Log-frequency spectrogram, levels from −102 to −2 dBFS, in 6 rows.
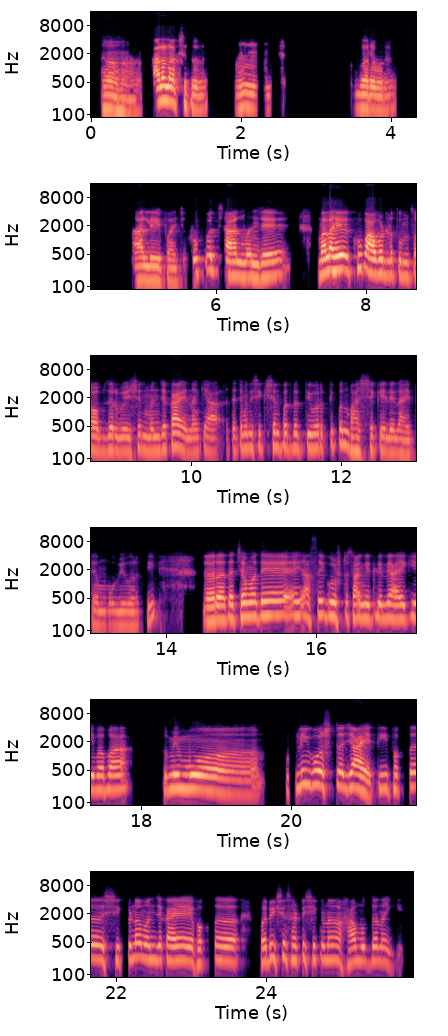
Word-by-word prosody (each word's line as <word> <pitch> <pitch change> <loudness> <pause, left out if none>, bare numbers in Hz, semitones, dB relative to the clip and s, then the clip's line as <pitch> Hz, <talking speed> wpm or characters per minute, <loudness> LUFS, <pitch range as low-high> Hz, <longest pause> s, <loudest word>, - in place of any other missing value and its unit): हां, 130 -3 0
हां, 115 -1 -5
हां.आला 180 - +4
लक्षात 185 -4 +4
अ, - - +1 0.6
हं 145 +1 -1 1.4
बरं, 135 -1 +3
बरं 130 +2 -10 0.9
आली 140 -1 +1
पाहिजे. 125 -1 -8
खूपच 225 +4 -1
छान 175 -3 +6
म्हणजे 160 0 +2 0.7
मला 200 +4 +9
हे 230 +1 +10
खूप 245 +2 +1
आवडलं 190 -2 +7
तुमचं 165 -2 -4
ऑब्झर्वेशन 145 0 -5
म्हणजे 150 +2 -5
काय 180 +1 +2
आहे 155 - -3
ना, 140 0 -7
की - - -9
अ, 140 -2 -5 0.2
त्याच्यामध्ये 165 +3 -8
शिक्षण 180 +1 -8
पद्धतीवरती 170 +1 -6
पण 205 -1 -3
भाष्य 150 0 -7
केलेलं 140 -2 -6
आहे, 125 -1 -7
त्या - - -9
मूव्हीवरती. 130 -1 -10 0.7
तर 160 +2 +2
अ, - - +2
त्याच्यामध्ये 210 +5 +1
अ, 190 - -3
अशी 195 +4 -3
गोष्ट 205 -1 0
सांगितलेली 185 +1 -2
आहे, 180 -1 0
की 195 +1 -2
बाबा 190 0 -1 0.5
तुम्ही 200 +2 +3
मू 200 -1 +5
अ, 160 -5 -1 0.4
कुठलीही 215 +8 -5
गोष्ट 235 -2 +1
जी 220 -1 +2
आहे, 195 -8 +5
ती 200 +8 -8
फक्त 195 +3 -5 0.3
शिकणं 215 +4 -4
म्हणजे 210 -1 -2
काय 205 -1 +2
आहे? 200 -1 0
फक्त 175 +4 -7 0.6
परीक्षेसाठी 215 +2 -4
शिकणं 210 -1 -5
हा 180 +2 -4
मुद्दा 200 0 -5
नाही 190 -4 -8
आहे. - - -28
180 Hz, 150 wpm, -22 LUFS, 150-205 Hz, 1.4 s, हे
